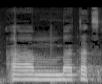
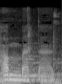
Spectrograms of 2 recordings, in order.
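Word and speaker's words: أَنْبَتَتْ: Kita bisa melihat dari bacaan Quran surat Al-Baqarah ayat 261 ambatat. Nah, ini nun bertemu dengan huruf ba, jadi cara membacanya kayak ada huruf mimnya, ambatat ya.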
